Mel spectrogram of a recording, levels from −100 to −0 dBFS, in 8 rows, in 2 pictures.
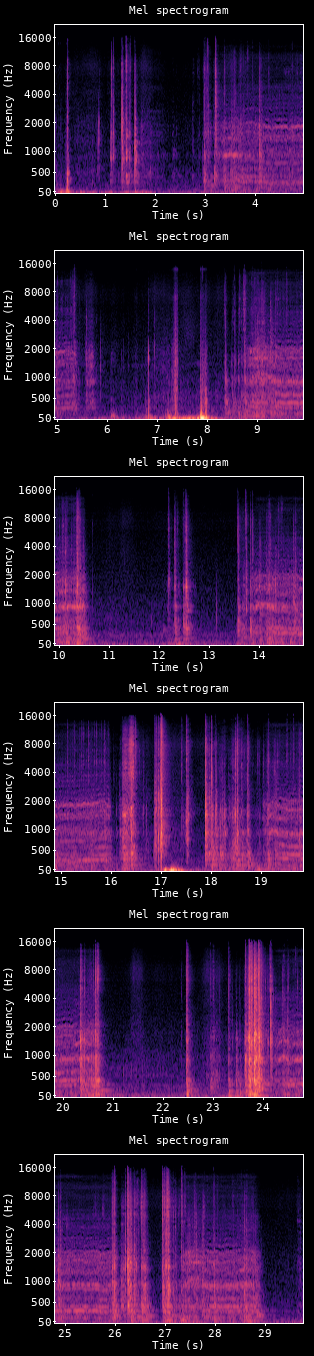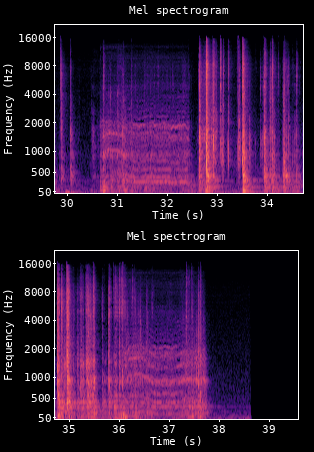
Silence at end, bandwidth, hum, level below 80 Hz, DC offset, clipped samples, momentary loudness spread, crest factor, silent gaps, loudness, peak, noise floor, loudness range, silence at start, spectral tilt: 1.8 s; 16 kHz; none; -34 dBFS; under 0.1%; under 0.1%; 22 LU; 30 dB; none; -35 LUFS; -2 dBFS; -65 dBFS; 17 LU; 0.05 s; -3 dB/octave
